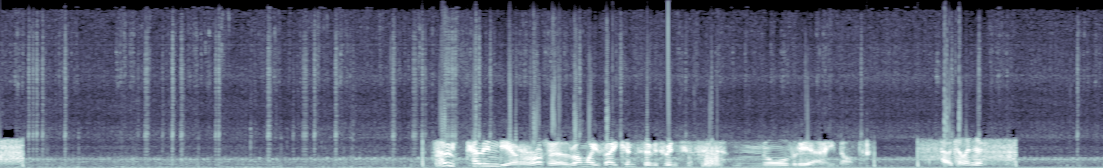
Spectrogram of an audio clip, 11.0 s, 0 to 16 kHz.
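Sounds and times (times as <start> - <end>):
piston engine droning: 0.0 - 11.0
faint ticks: 0.2 - 4.3.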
